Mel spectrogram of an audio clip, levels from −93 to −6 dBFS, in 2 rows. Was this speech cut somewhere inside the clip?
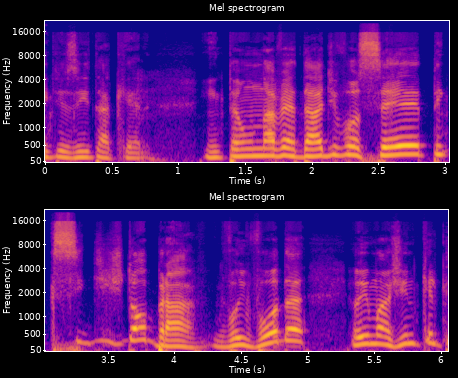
no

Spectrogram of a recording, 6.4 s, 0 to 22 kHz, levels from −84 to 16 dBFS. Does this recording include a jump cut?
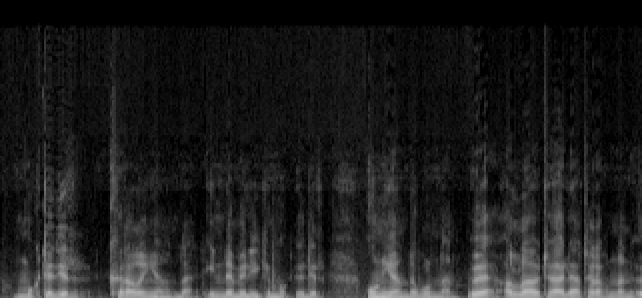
yes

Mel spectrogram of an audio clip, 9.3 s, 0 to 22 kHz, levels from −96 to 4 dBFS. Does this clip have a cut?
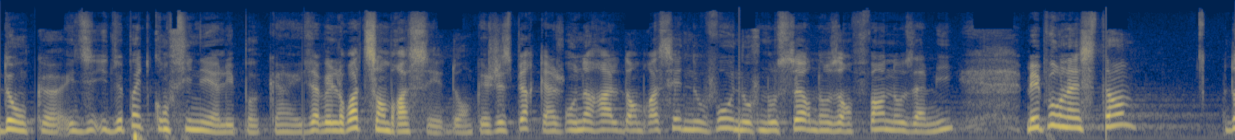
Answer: yes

